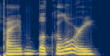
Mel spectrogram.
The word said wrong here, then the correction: pylori: You added a syllable. – What is it? – H. pylori.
